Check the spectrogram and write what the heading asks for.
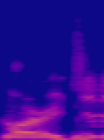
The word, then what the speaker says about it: gorgeous: It's a combination of gorgojo y jugo.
